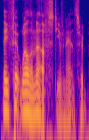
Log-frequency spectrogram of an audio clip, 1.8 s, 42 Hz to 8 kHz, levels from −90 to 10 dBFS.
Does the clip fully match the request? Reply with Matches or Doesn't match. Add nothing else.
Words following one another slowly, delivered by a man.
Doesn't match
